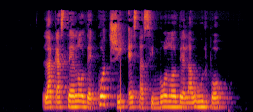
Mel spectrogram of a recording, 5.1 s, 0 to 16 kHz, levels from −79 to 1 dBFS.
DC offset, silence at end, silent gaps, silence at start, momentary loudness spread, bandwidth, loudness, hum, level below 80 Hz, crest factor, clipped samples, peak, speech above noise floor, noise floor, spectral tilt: under 0.1%; 0.5 s; none; 0.85 s; 6 LU; 11.5 kHz; -16 LUFS; none; -58 dBFS; 16 dB; under 0.1%; -2 dBFS; 53 dB; -70 dBFS; -4 dB/octave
